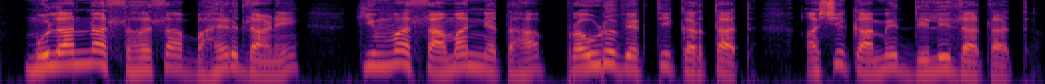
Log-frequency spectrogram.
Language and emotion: Marathi, neutral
